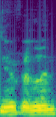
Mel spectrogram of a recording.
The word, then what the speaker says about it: Newfoundland: But if you've never met, and Ontario has a lot of people from Newfoundland, so we all know it's pronounced Newfoundland to them.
